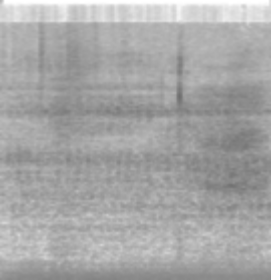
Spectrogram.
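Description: A KTM motorcycle engine running steadily with a low, continuous rumble and light mechanical clatter, close and unchanging throughout, with no voices.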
